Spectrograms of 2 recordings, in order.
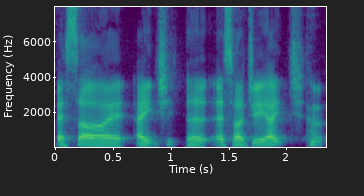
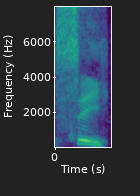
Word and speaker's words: Si: But when she pronounces my actual name, and I've had this a couple of times at gigs, people pronounce it C, like the Spanish for yes.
